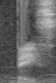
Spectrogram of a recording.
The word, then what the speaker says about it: bass: Bass.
